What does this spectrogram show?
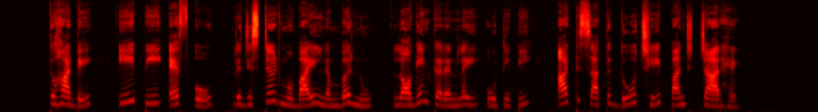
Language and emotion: Punjabi, neutral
